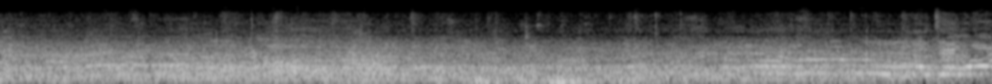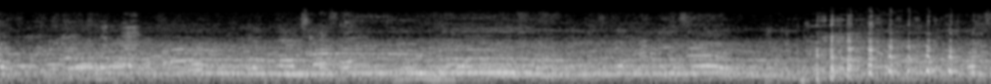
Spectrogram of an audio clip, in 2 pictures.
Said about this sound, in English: If people missed it, this is just this is Ted Cruz getting booed at a baseball game. Not just booed, heckled mercilessly.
